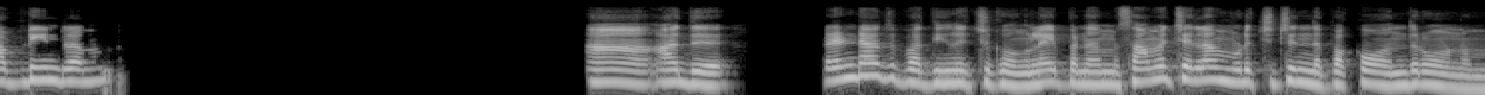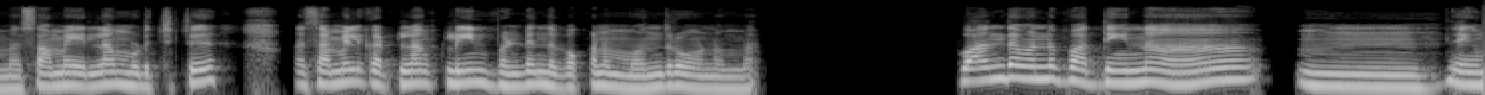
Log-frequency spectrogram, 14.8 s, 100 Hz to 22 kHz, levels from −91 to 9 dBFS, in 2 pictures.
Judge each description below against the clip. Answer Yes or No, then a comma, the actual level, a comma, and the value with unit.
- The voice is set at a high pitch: Yes, high, 195 Hz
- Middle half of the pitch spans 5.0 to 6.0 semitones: No, average, 3.5 semitones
